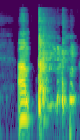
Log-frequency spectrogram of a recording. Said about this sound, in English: Wow. I almost made it through without coughing, but I didn't.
